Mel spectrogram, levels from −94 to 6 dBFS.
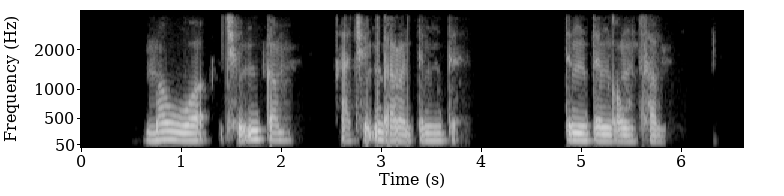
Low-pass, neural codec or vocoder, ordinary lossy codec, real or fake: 3.6 kHz; none; AAC, 24 kbps; real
